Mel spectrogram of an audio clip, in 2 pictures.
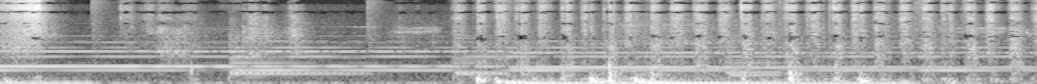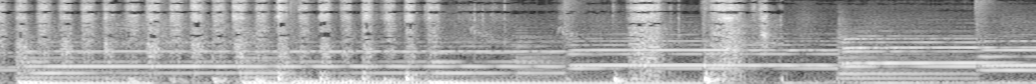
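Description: Rubber eraser rubbing over drawing paper in quick back-and-forth strokes, taking pencil marks off an inked illustration, over background music.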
